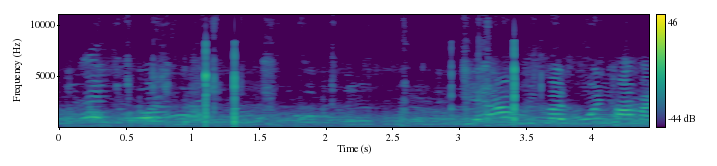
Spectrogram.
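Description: Children's voices calling and chattering in the background without clear words, with two sharp clicks a little over a second in.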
